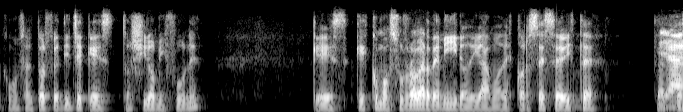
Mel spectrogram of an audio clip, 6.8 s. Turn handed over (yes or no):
yes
